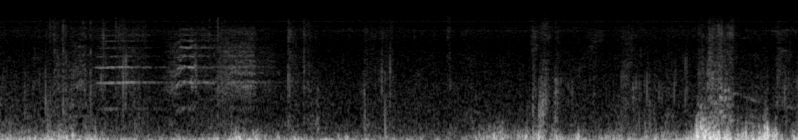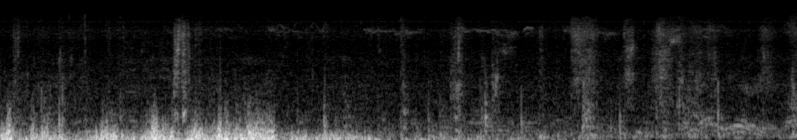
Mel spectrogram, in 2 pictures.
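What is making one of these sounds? Footsteps tap on a wooden boardwalk.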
